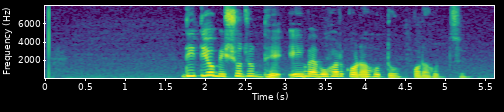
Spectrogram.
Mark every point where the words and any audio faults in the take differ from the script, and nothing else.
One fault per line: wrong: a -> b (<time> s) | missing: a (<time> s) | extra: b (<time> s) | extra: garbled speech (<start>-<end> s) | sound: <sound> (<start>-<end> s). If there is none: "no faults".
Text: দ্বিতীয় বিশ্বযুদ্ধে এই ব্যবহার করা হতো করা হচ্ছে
no faults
